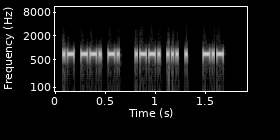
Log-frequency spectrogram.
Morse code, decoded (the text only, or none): AGN PSE K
